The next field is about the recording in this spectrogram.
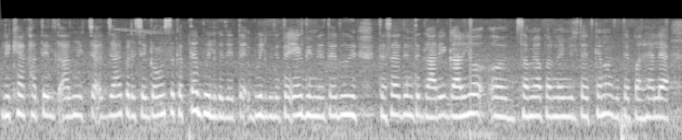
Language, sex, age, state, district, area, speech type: Maithili, female, 18-30, Bihar, Begusarai, rural, spontaneous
